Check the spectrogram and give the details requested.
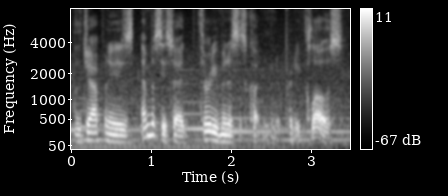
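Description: Guy in his 40s, creaky low voice, explaining stuff haltingly in an interview, music behind. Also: low-quality recording. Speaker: history professor, expert commentator. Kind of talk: documentary interview commentary. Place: indoor room, seated interview.

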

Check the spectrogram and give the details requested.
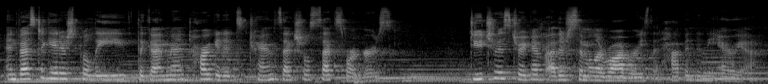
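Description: A woman's voice: mid-range voice, a little fast. A young woman reads prepared text aloud solemnly as a memorial volunteer. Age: young adult. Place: church lectern, indoors. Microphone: lectern gooseneck microphone. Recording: echoey hall, loud music behind.

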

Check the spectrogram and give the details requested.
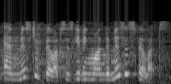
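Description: A woman's voice: sits high, sing-song, brisk. A woman acting a dramatic, sarcastic American teenage daughter in a 1950s radio sitcom. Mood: indignant. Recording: muffled, noisy old radio recording.

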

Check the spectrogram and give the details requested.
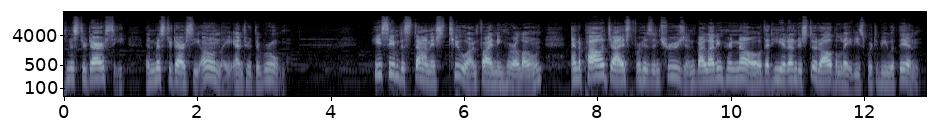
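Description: A woman narrating an audiobook in a measured, formal reading style. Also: lowish voice, mellow.

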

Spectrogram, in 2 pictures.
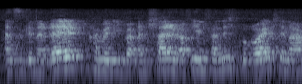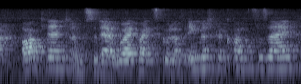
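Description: A young woman speaks eagerly and cheerfully about her stay abroad, her voice bright with enthusiasm. She is recorded from a distance in a big indoor lobby, which adds a roomy echo and a faint background hiss. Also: medium pitch, steady tone, quick pace. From northern Germany. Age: young adult. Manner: cheerful, eager, laughs often. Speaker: language school student. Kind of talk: casual testimonial chat. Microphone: far camera. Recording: echoey room, distant mic, faint hiss.

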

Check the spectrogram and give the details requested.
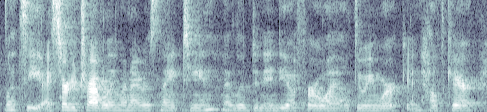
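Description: A woman's voice: fairly low pitch, monotone, brisk, a little hiss or hum. Woman from Arizona in an echoey room. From Arizona, United States. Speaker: nonprofit director and co-founder. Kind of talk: casual interview. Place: indoor room with a plain wall.

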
